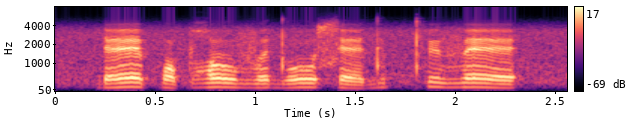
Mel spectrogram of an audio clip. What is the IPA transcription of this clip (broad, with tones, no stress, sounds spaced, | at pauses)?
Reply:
ɾ ɛː˧˥˧ p ɔ˧˩˧ p ʁ oː˥˧ v ə˧˥˧ d̪ oː˧˥˧ s ɛ˧˩˧ d̪ ʏ˥˧ p t̪ʰ ʏ˥˧ v ɛː˥˧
